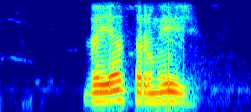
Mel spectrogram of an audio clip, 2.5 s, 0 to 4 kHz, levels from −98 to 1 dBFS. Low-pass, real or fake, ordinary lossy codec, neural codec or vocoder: 3.6 kHz; real; Opus, 16 kbps; none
